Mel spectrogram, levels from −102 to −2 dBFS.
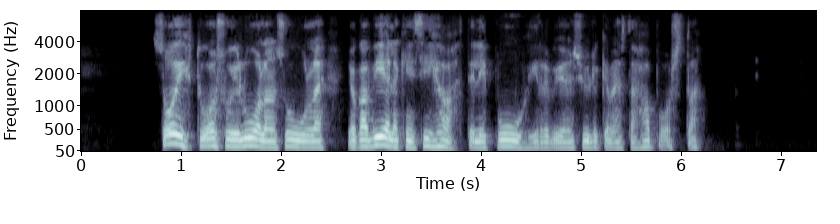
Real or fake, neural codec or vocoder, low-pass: real; none; 7.2 kHz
